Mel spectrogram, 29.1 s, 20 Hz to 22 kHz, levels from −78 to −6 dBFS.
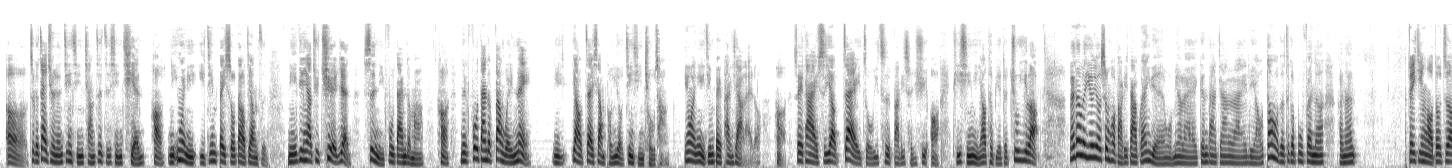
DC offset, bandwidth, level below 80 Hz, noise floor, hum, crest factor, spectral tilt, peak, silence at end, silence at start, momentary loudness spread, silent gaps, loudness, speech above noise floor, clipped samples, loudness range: under 0.1%; 12.5 kHz; -56 dBFS; -57 dBFS; none; 14 dB; -6.5 dB/octave; -8 dBFS; 0 s; 0.1 s; 11 LU; none; -22 LUFS; 36 dB; under 0.1%; 3 LU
